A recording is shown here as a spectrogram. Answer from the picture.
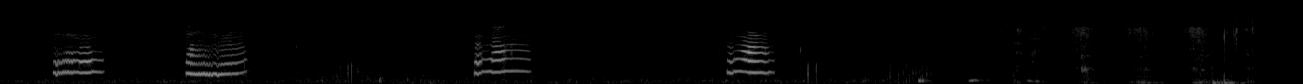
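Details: Domestic cat meowing four times at uneven intervals of one to three seconds, each short, nasal and wavering, followed by a stretch of scattered clicks, thumps and rustling noises with no more meows.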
